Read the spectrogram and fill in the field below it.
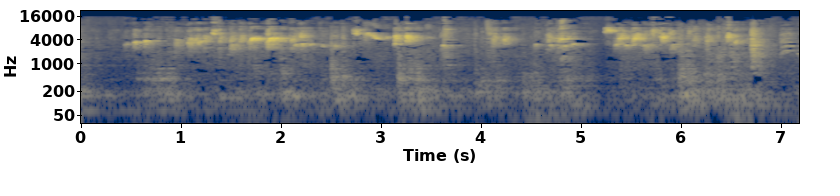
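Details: Captive female European goldfinch, a mutation bred by a hobby breeder, 2017, feeding ('embuchando'); rapid, bright, high twittering chirps in irregular bursts throughout, over a faint low background rumble.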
